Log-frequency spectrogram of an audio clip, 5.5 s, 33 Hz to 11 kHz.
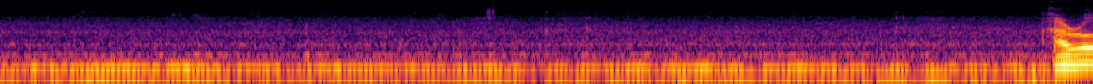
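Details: Swarming honey bees near a hive on May 9, 2023, making a continuous low, even hum, with a person's voice cutting in briefly at the very end.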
